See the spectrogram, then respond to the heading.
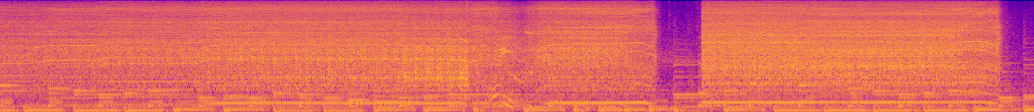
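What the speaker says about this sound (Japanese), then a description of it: "今からこれを取り付けるための穴を木に開けていきます" A power drill boring holes in wood for mounting a light in a DIY used-car camper conversion: a loud, steady whining motor drone running continuously, with a brief pause and slight pitch dips as the bit cuts.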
